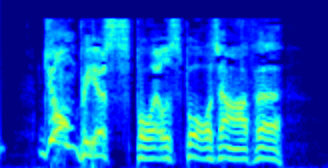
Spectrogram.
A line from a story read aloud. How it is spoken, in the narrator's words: boomed Ludo Bagman, rattling his pockets excitedly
